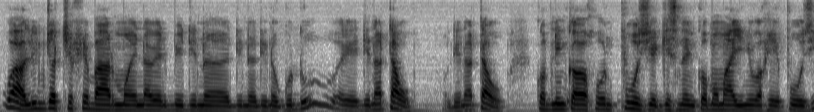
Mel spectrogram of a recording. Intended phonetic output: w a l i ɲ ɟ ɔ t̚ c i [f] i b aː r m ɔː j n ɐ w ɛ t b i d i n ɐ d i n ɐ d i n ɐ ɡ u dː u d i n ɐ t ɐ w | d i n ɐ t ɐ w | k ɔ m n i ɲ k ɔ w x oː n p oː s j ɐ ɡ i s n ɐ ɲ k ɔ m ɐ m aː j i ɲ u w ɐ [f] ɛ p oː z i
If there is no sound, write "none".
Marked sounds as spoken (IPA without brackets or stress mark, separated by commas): x, x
